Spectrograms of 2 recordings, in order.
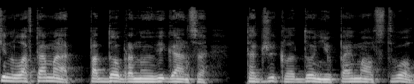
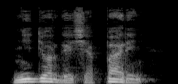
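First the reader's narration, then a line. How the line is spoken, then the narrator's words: Quiet. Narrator (Russian): сказал негромко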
